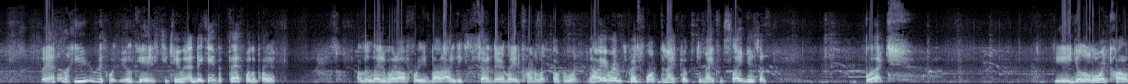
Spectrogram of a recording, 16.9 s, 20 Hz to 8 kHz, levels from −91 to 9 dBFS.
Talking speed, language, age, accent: 180 wpm, English, 60-79, American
